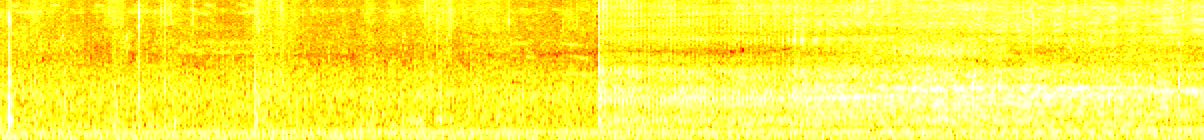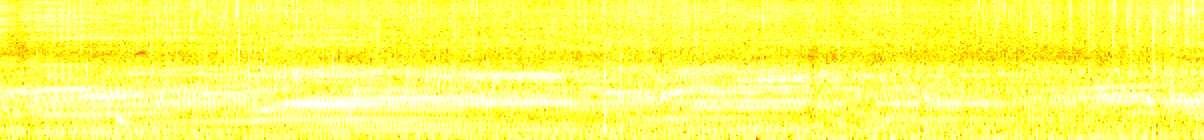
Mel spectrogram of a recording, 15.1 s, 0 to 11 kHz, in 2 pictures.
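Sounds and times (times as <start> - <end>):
model speedboat motor whining: 3.4 - 15.0.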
